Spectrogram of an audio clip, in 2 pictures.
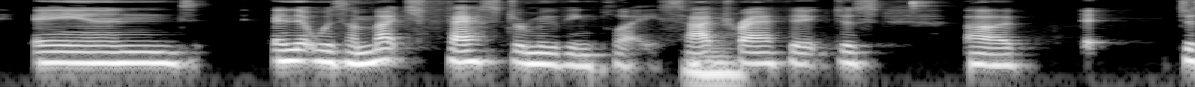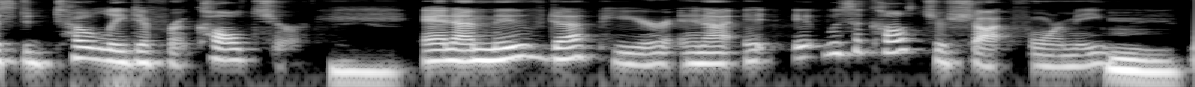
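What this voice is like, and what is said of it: Southern American accent. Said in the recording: “I know I have a southern accent.”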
